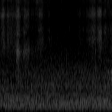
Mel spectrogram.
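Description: Faint rustling and scratching over low, steady room noise.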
